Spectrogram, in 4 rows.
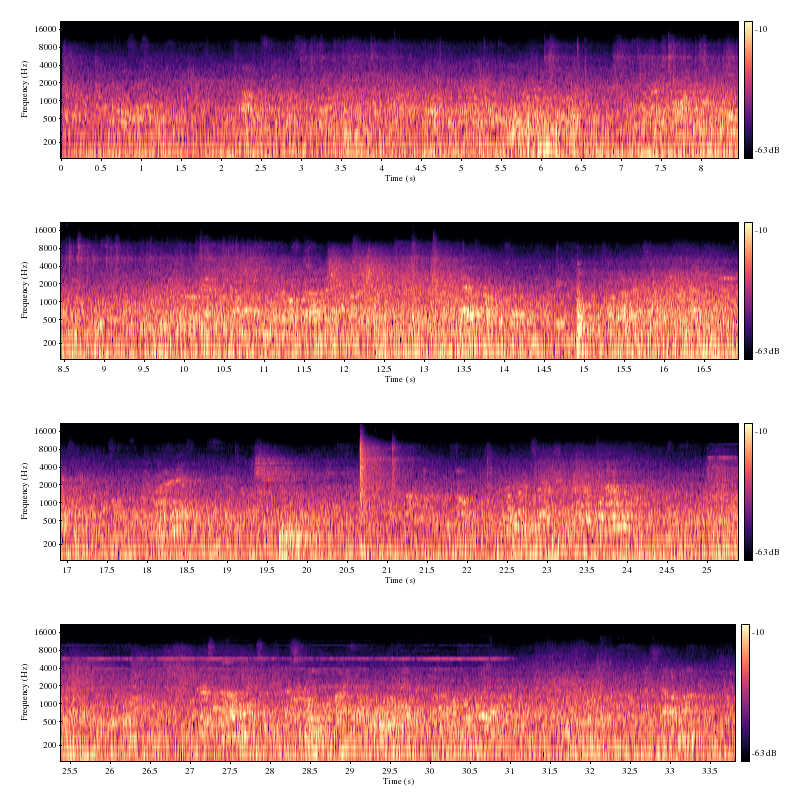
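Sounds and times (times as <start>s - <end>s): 
people in a hat shop at Senado: 0.5s - 33.8s
audible alarm in a hat shop at Senado: 25.0s - 31.1s.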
